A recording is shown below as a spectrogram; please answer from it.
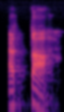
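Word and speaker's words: אַתָּה: So the pronunciation is Atta.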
